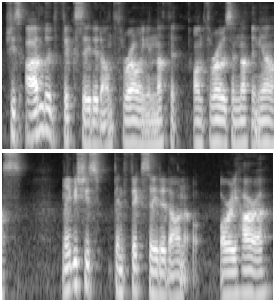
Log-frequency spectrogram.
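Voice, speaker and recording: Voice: sits low, fairly even intonation, normal speed, gravelly, fairly bright tone, pitched below the performer's own voice. A reader voicing a tough, composed teenage girl who speaks bluntly and matter-of-factly in a comic read-along. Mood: serious.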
